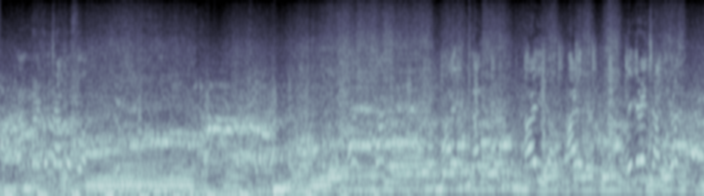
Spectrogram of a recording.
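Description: Car drifting during a drift lesson on a downhill stretch, with loud, continuous tire skidding and squealing alongside a revving engine throughout, while a man keeps giving instructions over the noise.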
